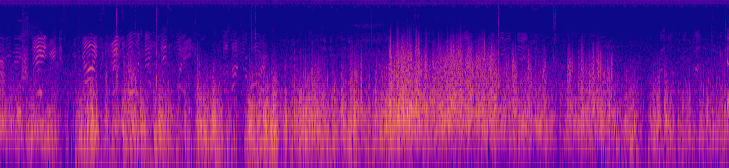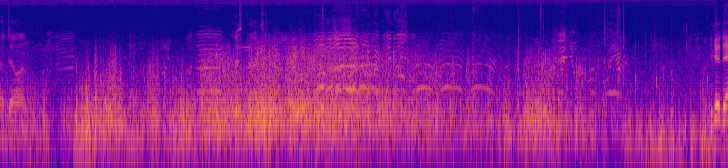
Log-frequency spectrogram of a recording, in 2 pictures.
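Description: Young men call and shout to each other across an open field outdoors.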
